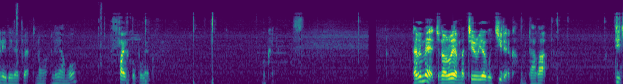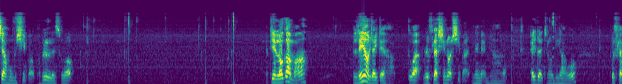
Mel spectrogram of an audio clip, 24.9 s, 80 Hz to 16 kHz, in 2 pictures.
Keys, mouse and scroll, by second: 0.3-3.7 drag, 4.0 shift+z.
